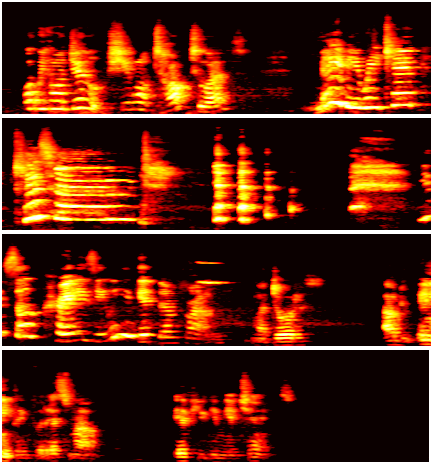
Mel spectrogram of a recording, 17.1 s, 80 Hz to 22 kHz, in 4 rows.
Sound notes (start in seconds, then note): 6.4 laughing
